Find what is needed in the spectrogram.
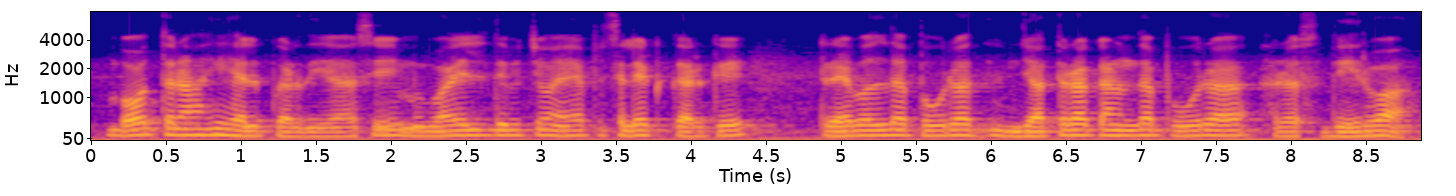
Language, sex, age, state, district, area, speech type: Punjabi, male, 60+, Punjab, Jalandhar, urban, spontaneous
